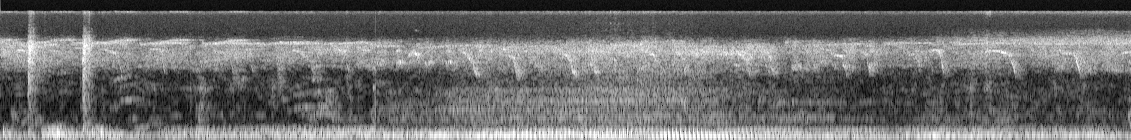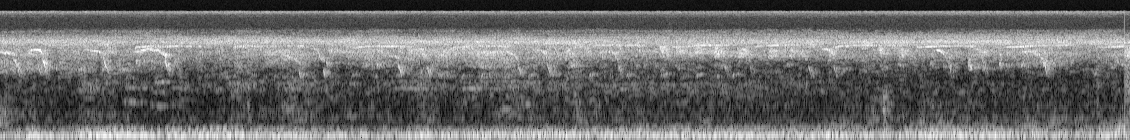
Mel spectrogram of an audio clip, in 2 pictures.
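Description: Small birds chirping in a steady chorus of short, repeated calls, over a low rumble that swells about four to eight seconds in and then settles.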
